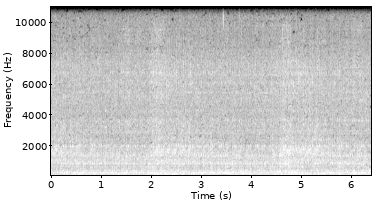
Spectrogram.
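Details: Vauxhall/Opel Astra H Mk5 common-rail diesel at idle, loud steady clatter with an uneven lumpy beat every couple of seconds; cause suspected, not confirmed: diesel rough idle.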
